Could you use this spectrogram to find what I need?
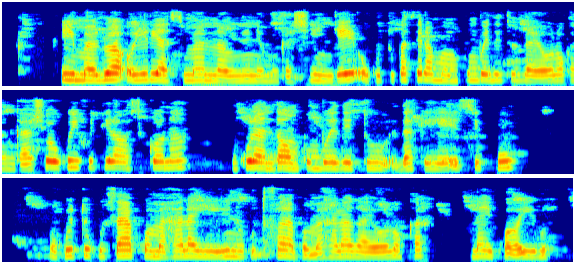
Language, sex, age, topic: Oshiwambo, male, 18-24, finance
